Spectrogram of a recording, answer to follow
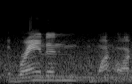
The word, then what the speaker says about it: Brandon: I keep calling him Braden. And I don't know why. It's Brandon. It's spelled different than mine, my middle name, but it's the same thing.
